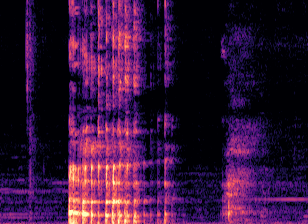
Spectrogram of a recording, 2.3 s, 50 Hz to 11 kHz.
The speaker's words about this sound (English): Someone should set up a burp counter for me. Yeah. I think I'm at 3, but... I haven't been keeping track.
